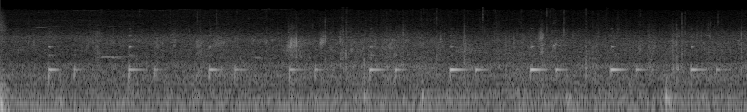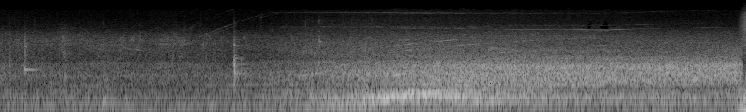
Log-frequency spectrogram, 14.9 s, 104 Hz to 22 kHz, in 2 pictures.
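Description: A Hongqi E-HS9 electric SUV with 405 kW sits with a steady ticking, then pulls away as wind and road roar swell and a faint electric whine rises in pitch.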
